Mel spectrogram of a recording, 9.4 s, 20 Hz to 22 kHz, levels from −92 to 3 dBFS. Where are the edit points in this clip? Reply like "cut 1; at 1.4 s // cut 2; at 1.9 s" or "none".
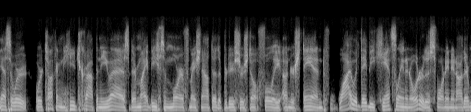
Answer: cut 1; at 2.6 s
